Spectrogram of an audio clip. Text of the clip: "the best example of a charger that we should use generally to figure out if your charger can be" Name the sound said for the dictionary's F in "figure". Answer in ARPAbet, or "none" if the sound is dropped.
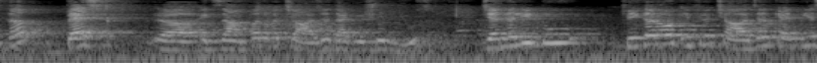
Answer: F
